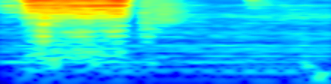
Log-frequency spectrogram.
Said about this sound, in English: sorry about the noise of the air compressor.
